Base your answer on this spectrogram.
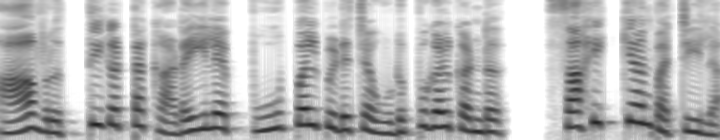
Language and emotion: Malayalam, disgusted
